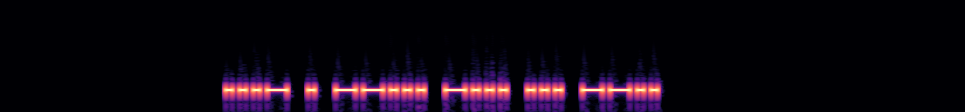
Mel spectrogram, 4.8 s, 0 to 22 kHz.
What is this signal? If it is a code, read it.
Morse code, heard as a keyed tone, about 34 wpm, 700 Hz. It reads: VE7BSZ
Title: DXCC-100 Call Signs - 6 Characters - 35wpm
